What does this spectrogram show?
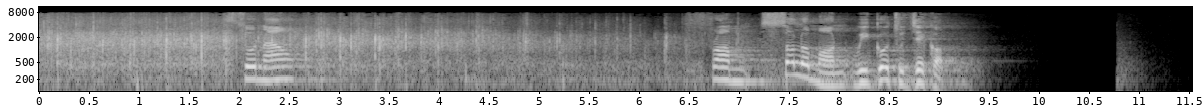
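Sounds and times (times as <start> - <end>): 
audience clapping: 0.0 - 8.0
speech: 2.1 - 2.7, 6.8 - 9.2.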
